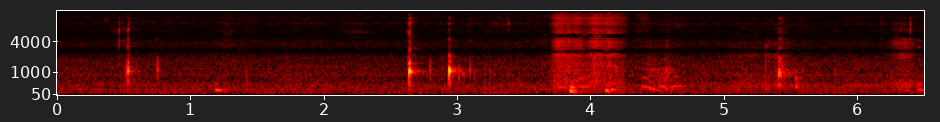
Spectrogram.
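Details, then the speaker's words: Newborn twins both have hiccups at the same time: soft, sharp little clicks at irregular intervals; hiccups. "both have the hiccups. Mom, do you hear this? Y'all both have the hiccups."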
